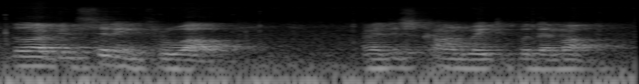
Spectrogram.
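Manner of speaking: usual speaking voice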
